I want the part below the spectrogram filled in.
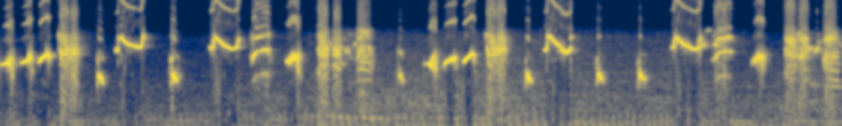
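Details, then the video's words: Fierce long-tailed shrike kept in a cage, pouring out loud chattering song: rapid high chips, squeaky upslurred and downslurred whistles and harsh notes in quick clusters, nearly continuous throughout. "Burung cendet galak"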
